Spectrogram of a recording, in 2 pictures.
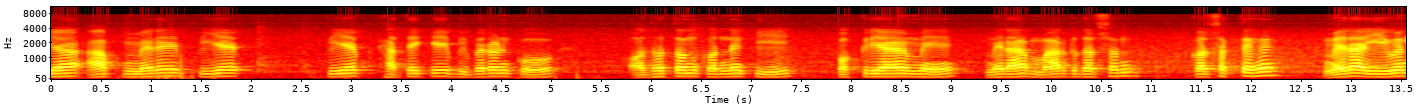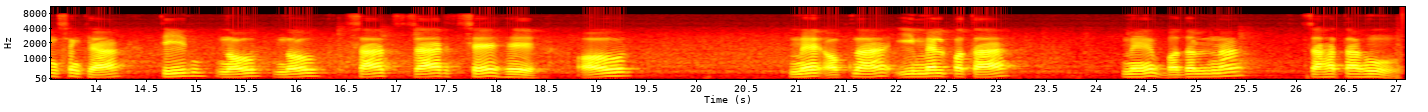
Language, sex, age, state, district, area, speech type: Hindi, male, 45-60, Madhya Pradesh, Chhindwara, rural, read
